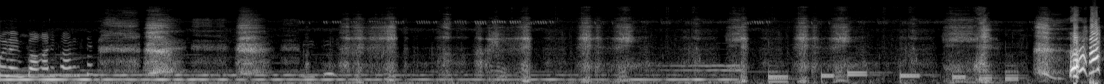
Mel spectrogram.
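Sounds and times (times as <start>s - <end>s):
low hum: 0.0s - 10.4s
breathy gasps: 1.0s - 10.7s.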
